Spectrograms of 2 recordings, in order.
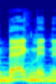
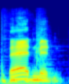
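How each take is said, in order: First: It is said with a g, as bagmitten. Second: It is said with a d, as badminton. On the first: The speaker calls it wrong. "I used to say bagmitten until like last week" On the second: The speaker calls it right. "That's how you pronounce it"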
